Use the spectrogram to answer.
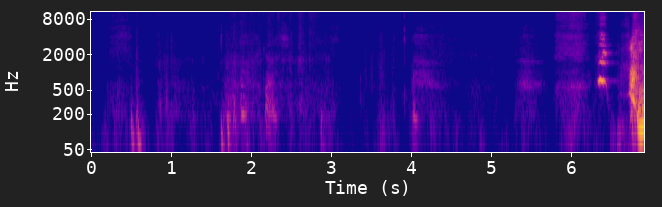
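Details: Woman with her first head cold of the year, sneezing after using chhinkni: gasping in-breaths with quieter snorts build to a forceful sneeze near the end, part of a sneezing fit she cannot stop.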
